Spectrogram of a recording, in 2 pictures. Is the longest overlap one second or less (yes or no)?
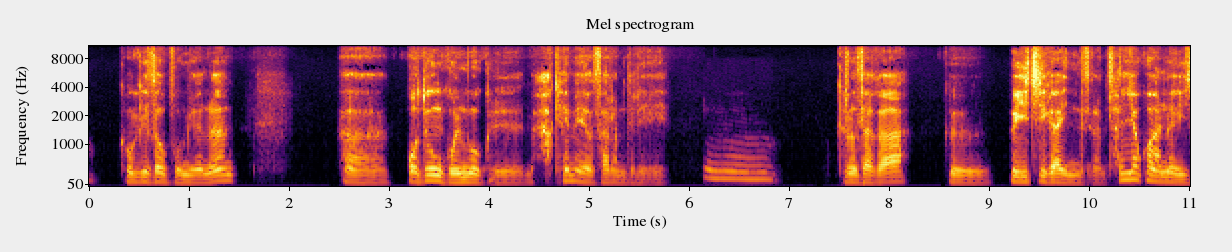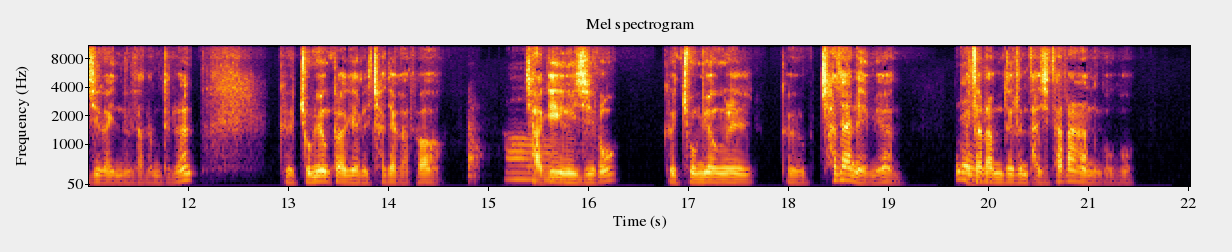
yes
